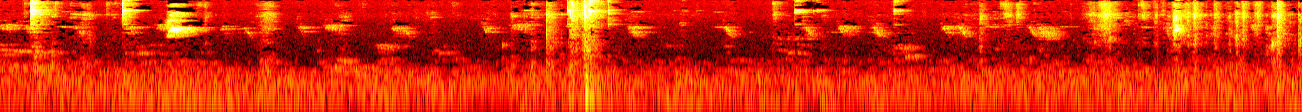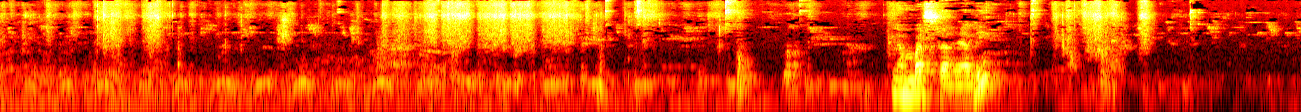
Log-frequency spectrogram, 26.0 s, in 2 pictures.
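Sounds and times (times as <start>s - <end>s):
low background hum: 0.0s - 23.8s
birds chirping: 0.0s - 26.0s
paper rustling and clicks: 11.0s - 15.5s.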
